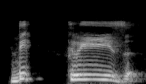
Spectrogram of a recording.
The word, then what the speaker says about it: decrease: Second syllable is pronounced with a greater force comparing with first syllable. That is crease. That's why the primary stress is on the second syllable. Decrease, decrease అంటే first syllable కంటే second syllable ఎక్కువ ఫోర్స్గా పలుకుతుంది.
